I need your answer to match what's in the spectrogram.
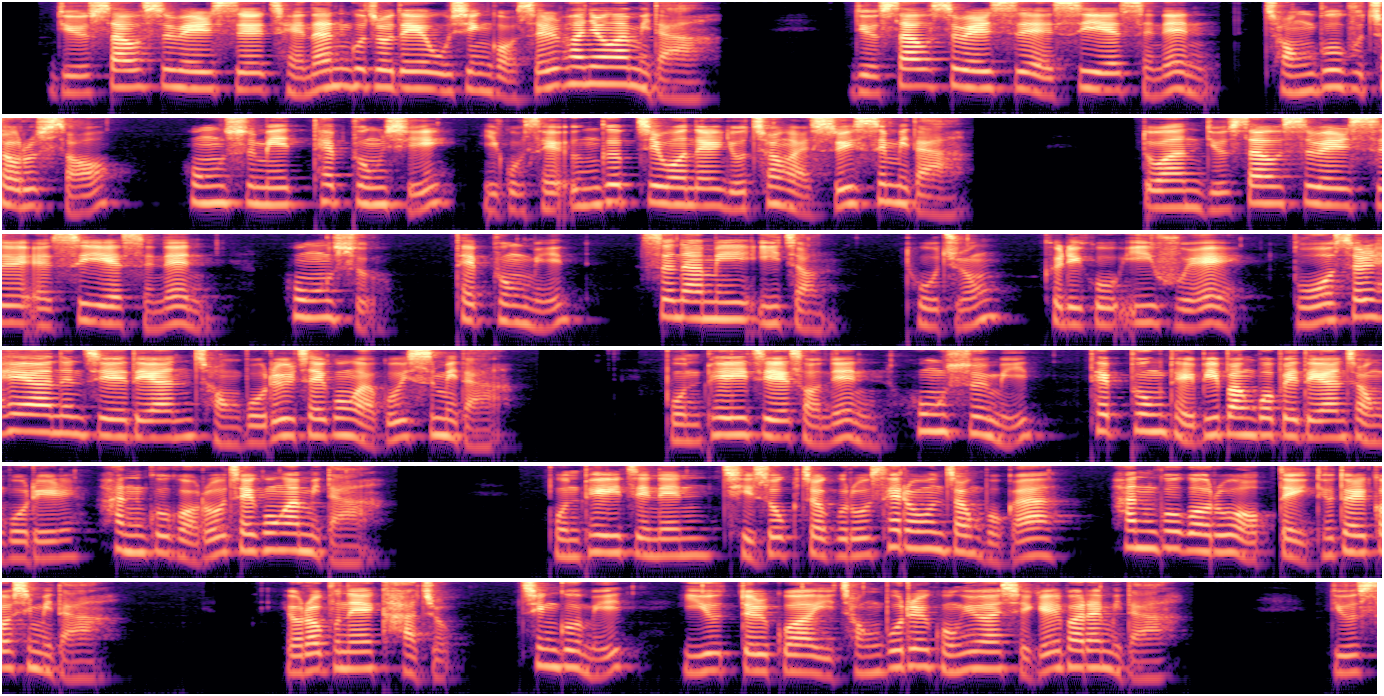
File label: korean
